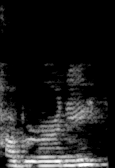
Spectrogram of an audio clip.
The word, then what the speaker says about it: Gaborone: So here the G is pronounced as a H sound. – Okay. So yes. It looks like it's spelt Gaborone. – Differently, yeah. – Yeah, Habaroni.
